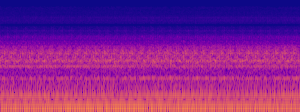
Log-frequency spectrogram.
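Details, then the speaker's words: Solex carburetors tested on an engine, idle/mixture screw being adjusted through its range: steady, even low idle with smooth unbroken beat, no misses or hunting; runs best in this range, mixture set right. "And from here, it sounds like it works really well in that range right there."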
